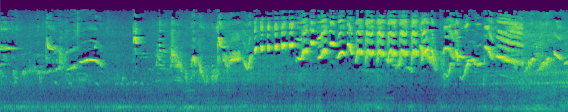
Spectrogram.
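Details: Common nightingale song: scattered sliding whistles, then a long loud passage of rapid repeated notes and pulsing trills, tapering to sweeping upward phrases, with a low hum beneath.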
